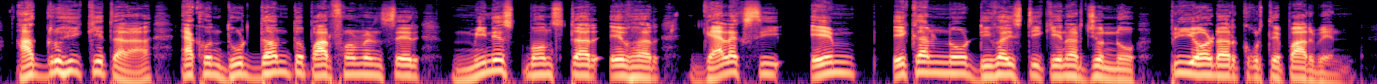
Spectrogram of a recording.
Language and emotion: Bengali, neutral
